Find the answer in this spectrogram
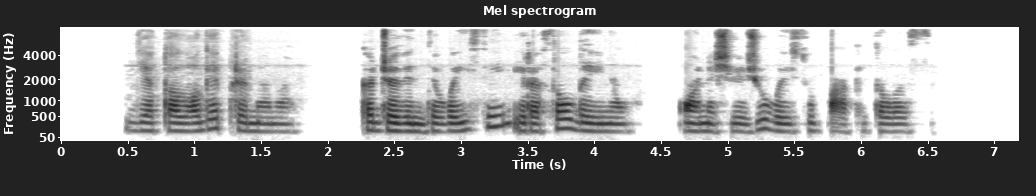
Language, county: Lithuanian, Alytus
